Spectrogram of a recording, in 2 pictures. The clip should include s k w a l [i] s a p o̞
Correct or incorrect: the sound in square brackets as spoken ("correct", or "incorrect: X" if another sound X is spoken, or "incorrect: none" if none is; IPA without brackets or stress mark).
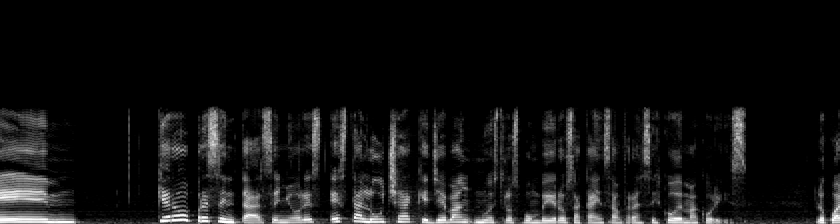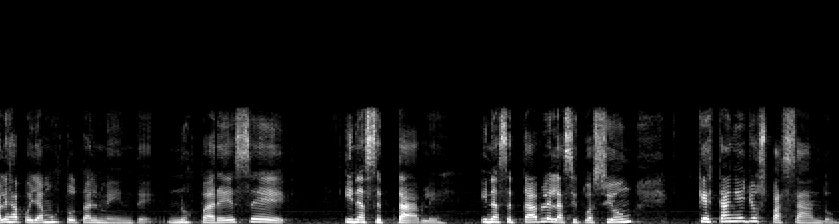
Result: incorrect: e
